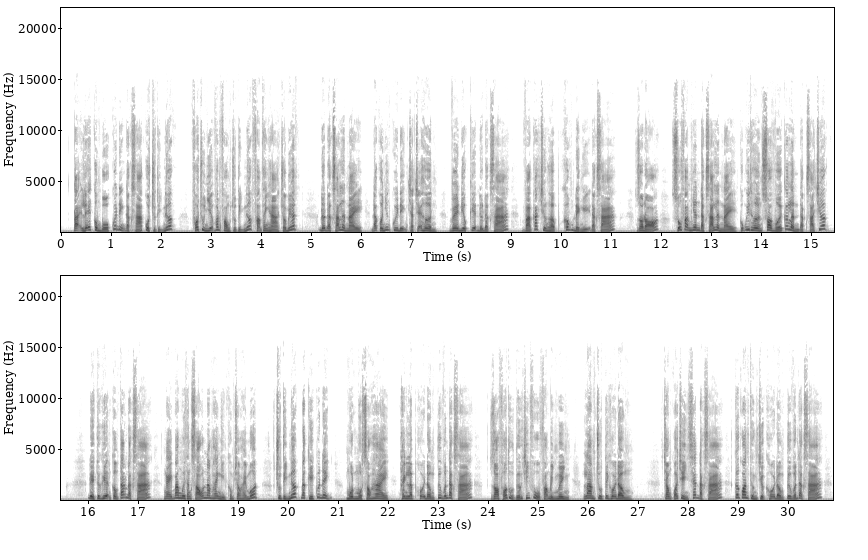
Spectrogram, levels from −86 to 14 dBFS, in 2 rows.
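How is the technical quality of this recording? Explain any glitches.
No glitches or faults audible.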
